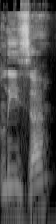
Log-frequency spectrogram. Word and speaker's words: Lisa: My Aunt Lisa, pronounced with the Z sound, was pregnant again.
